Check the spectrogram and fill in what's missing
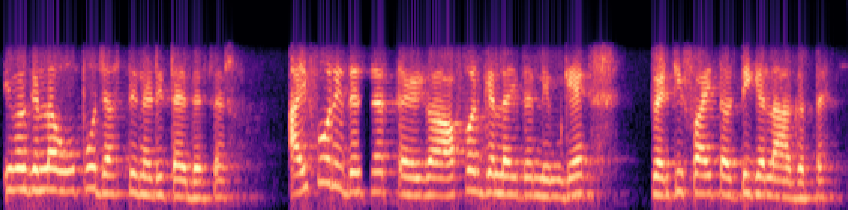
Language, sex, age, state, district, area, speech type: Kannada, female, 18-30, Karnataka, Chikkamagaluru, rural, conversation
